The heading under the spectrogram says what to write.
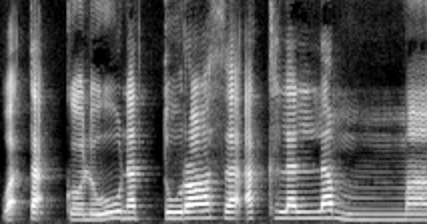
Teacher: அடுத்தது மீமில் மேலே என்ன இருக்குதுன்னு பார்த்தீங்கன்னா ஃபத்ஹத்தைன் வந்துருக்குது. அப்போது ஃபத்ஹத்தைன் இருந்துச்சுன்னா நம்ம நிறுத்தும் போது 2 ஹரக்கத்தை நீட்டி தான் நிப்பாட்டுவோம் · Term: மத்தல் ஐவத்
